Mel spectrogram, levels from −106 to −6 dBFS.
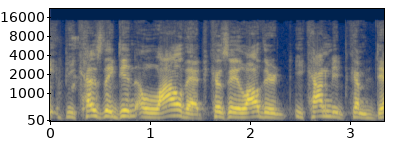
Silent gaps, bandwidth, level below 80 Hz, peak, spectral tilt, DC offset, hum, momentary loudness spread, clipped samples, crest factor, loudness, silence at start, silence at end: none; 14.5 kHz; -72 dBFS; -4 dBFS; -5 dB/octave; under 0.1%; none; 9 LU; under 0.1%; 16 dB; -20 LUFS; 0 s; 0 s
